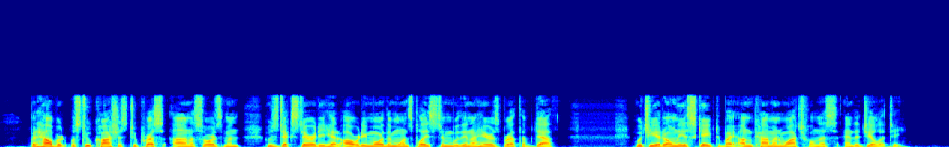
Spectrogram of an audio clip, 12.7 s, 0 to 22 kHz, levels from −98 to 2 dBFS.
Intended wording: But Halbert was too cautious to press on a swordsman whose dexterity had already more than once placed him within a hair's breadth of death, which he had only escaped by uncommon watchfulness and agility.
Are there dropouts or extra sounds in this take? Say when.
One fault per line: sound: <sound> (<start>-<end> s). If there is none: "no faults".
no faults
